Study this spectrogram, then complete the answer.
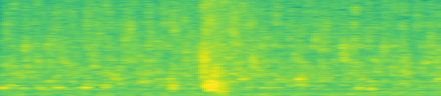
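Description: A tank lid knocks as it is lifted.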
